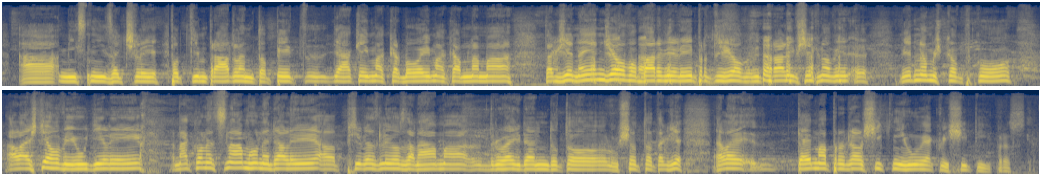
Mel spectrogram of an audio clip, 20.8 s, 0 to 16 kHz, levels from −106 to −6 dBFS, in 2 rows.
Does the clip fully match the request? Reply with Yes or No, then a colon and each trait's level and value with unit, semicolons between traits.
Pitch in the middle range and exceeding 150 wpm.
No: medium, 160 Hz; average, 140 wpm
